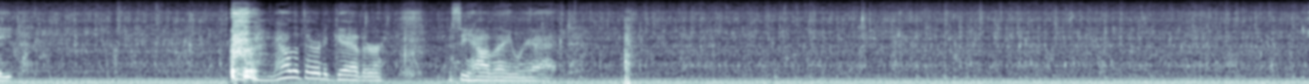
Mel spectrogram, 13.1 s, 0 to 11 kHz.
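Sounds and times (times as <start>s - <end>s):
low hum: 0.0s - 13.0s
water splashing into pool: 0.0s - 13.0s.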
